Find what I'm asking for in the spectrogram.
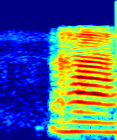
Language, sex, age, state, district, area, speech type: Marathi, female, 30-45, Maharashtra, Yavatmal, rural, conversation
